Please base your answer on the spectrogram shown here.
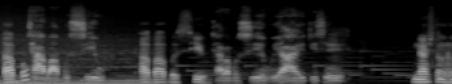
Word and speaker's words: Thaba Bosiu: still We are within district how do you pronounce. this place name Thabo Thabo tahbu bosiu yeah it is a national heritage is a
